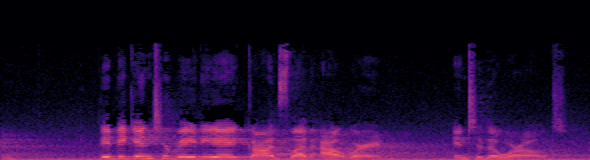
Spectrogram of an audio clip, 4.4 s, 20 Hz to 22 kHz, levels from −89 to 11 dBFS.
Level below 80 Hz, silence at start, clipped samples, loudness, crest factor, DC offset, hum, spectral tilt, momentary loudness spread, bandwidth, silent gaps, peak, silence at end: -38 dBFS; 0 s; under 0.1%; -26 LUFS; 18 dB; under 0.1%; none; -4.5 dB/octave; 15 LU; 16 kHz; none; -10 dBFS; 0 s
